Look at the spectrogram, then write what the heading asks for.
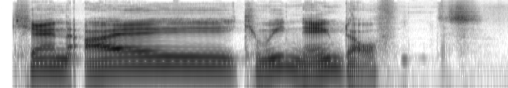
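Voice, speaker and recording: A man streaming a game, chatting casually with friends, laughing often and greeting viewers brightly. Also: a little high, slow pace, slight background noise. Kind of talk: casual livestream chat.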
